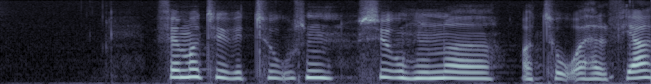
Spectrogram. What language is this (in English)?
Danish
